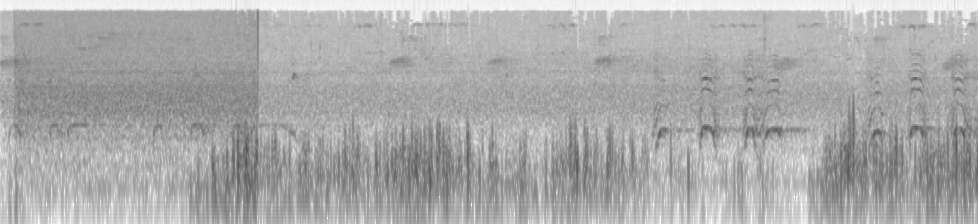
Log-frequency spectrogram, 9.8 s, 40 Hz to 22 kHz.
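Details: A female Barred Owl in a Danville, Illinois neighbourhood, 28 March 2023 (possibly the 27 February mating calls), gives low, wavering hoots in two short bursts, partly buried under heavy wind rumble and thumping noise.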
